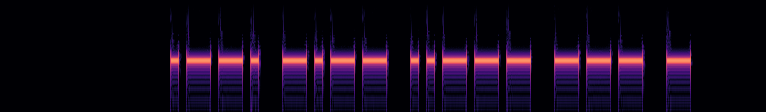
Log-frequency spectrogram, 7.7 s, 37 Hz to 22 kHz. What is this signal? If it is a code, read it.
Morse code, heard as a keyed tone, about 15 wpm, 700 Hz. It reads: PY2OT
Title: DXCC-100 Call Signs - 5 Characters - Repeated 3x - 15wpm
